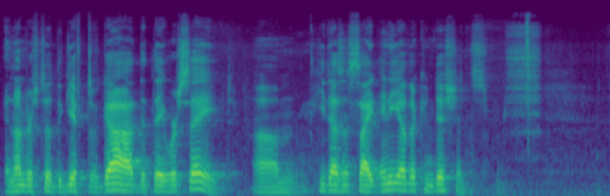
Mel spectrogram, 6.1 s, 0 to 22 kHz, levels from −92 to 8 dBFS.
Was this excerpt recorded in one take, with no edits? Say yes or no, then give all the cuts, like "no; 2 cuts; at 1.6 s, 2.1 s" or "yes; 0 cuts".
no; 1 cut; at 2.4 s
